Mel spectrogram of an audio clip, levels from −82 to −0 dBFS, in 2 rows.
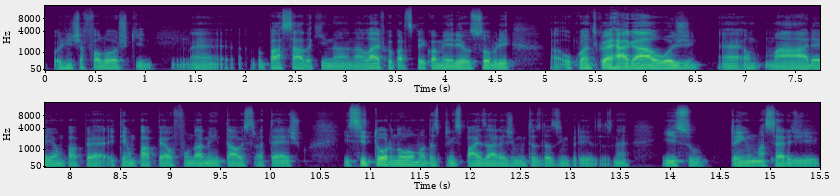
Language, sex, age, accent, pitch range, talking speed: Portuguese, male, 20-39, Brazilian, 85-100 Hz, 220 wpm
